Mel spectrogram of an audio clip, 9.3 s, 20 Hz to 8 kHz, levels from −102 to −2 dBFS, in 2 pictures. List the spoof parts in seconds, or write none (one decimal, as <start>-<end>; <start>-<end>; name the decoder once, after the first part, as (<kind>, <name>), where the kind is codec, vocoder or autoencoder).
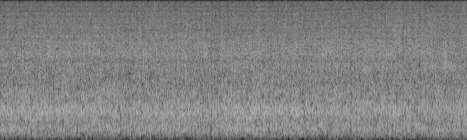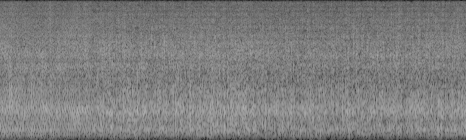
4.3-5.6 (codec, ZipCodec)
